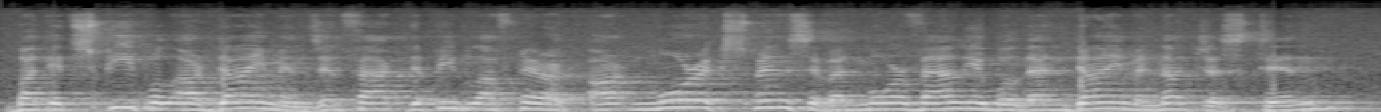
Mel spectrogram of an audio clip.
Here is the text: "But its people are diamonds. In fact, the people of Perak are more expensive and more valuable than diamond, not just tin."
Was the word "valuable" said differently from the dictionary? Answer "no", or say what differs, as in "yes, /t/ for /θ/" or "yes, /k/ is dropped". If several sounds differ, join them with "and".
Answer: no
